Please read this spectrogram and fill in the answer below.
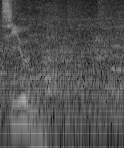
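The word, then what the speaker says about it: ציון: Alors ça s'écrit comme Sion, mais ça se dit Tsioun.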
